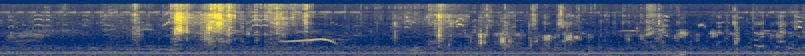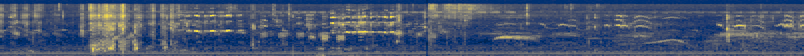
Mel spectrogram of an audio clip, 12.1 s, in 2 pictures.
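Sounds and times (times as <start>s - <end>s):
birds chirping and whistling: 0.0s - 12.0s
steady low hum: 0.0s - 12.0s.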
